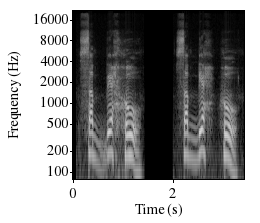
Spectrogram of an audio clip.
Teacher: حلوے والی ہا کا مخرج درمیان حلق ہے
